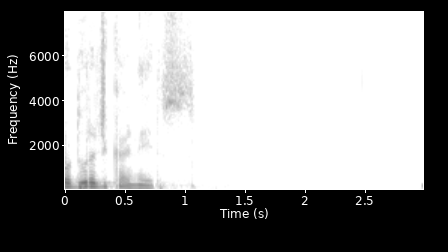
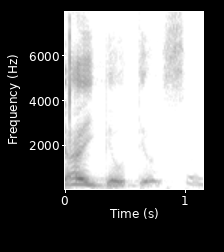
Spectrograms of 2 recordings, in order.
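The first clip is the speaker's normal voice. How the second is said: softer, higher, breathy sigh of defeat; exasperated sigh; 7 semitones higher, 10 dB quieter than usual. Retold or imitated. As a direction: sigh it out like you've been caught. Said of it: "Aí eu falei".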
